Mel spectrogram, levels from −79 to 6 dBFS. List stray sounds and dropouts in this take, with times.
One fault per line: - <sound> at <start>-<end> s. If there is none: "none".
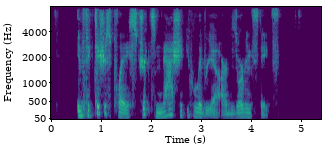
none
